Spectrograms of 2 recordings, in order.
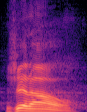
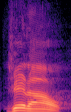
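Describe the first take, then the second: No difference in how they are said.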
